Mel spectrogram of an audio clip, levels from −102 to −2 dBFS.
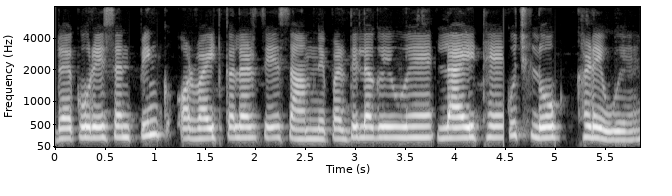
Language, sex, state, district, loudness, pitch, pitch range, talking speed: Hindi, female, Uttar Pradesh, Varanasi, -16 LUFS, 230 Hz, 215-235 Hz, 185 wpm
